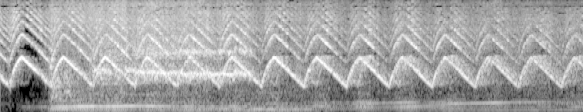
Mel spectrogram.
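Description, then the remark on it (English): A police car siren wails in fast, regular up-and-down sweeps over a low engine rumble, loud, easing off only slightly as the vehicle pulls away. “Exits in police car.”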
